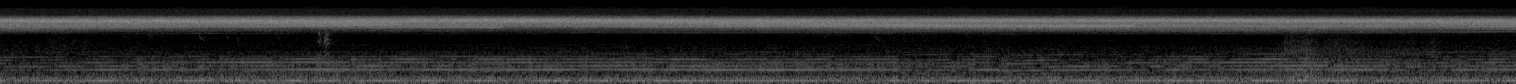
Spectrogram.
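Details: Cicadas calling at Lake Kamo, Sado City, Niigata Prefecture, Japan: a continuous, even shrill buzz with no pauses. A faint low mechanical hum persists in the background.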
